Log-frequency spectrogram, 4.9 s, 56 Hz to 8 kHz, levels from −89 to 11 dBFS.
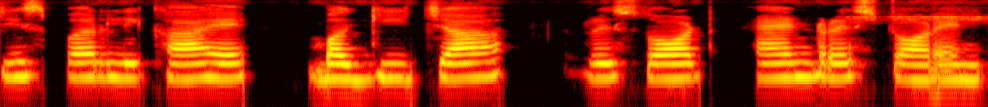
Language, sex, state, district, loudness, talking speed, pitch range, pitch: Hindi, female, Bihar, West Champaran, -18 LUFS, 110 wpm, 210-220 Hz, 215 Hz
